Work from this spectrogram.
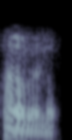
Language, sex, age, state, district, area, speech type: Kannada, male, 30-45, Karnataka, Koppal, rural, conversation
